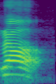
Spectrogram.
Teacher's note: मुख द्वार जीभ की नोक से शीघ्र ही बंद होता है और 2-3 बार खुलता है, जैसे कि र। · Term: लुंठित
